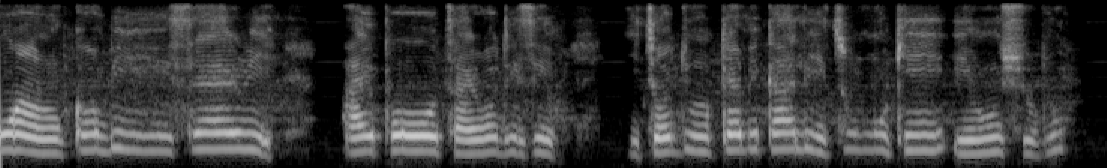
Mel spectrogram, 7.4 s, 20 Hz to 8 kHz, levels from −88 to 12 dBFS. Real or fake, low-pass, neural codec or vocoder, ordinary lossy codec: fake; 7.2 kHz; vocoder, 22.05 kHz, 80 mel bands, HiFi-GAN; none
